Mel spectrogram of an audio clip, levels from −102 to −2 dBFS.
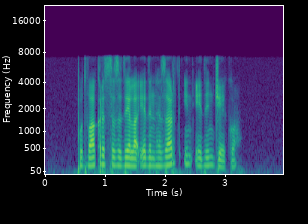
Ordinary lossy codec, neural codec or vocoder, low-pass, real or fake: MP3, 96 kbps; none; 7.2 kHz; real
